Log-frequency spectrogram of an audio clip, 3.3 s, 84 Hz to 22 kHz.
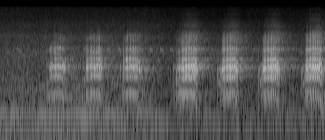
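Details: Wild female common raven giving her territorial call on 24 August 2023, defending territory near neighbouring ravens: seven harsh, rasping caws, three then a louder four, spaced about every 0.4 seconds with a brief pause between the sets.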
